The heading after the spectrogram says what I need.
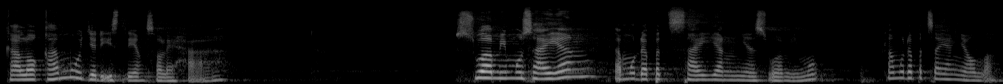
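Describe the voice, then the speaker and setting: High-voiced woman preaching in a hall. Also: lively intonation, measured pace, pauses often. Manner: impassioned, addressing wives directly, swinging between loud emphasis and soft pleading. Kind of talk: sermon. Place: large hall at a religious celebration.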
